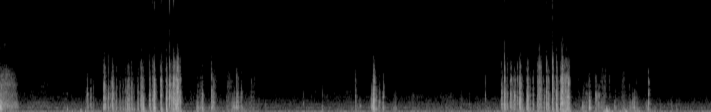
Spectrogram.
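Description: Tarot cards being riffle-shuffled by hand: two bursts of rapid card clicks, about two seconds in and again about ten seconds in, each lasting about a second and a half, with a few lone card taps between.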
